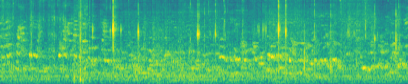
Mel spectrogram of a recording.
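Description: Close-up chewing of King Gold brand slate pencil: crisp, sharp crunches and clicks now and then as the teeth break and grind the pieces, with wet mouth noise between them.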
